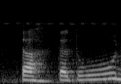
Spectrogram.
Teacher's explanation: ہا پڑھنا ہے اقصے حلق سے، سینے کی جانب سے موٹی آواز نکلے گی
